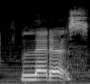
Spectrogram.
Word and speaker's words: lettuce: Next one, lettuce, lettuce. Okay, double T pronounced like D in American accent, and the letter U pronounced like uh.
